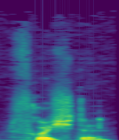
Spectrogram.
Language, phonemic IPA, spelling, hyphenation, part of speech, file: German, /ˈfʁʏçtə/, Früchte, Früch‧te, noun, De-Früchte.ogg
- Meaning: nominative/accusative/genitive plural of Frucht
